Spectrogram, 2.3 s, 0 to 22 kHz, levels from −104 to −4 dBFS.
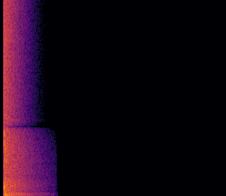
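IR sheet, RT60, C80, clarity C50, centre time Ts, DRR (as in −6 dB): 0.70 s, 9.0 dB, 6.0 dB, 28 ms, −4.0 dB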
